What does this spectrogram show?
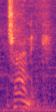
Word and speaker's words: Canik: very very long time it's a canik yes or as uh the proper name would be chanuk not cat right if you uh do the turkish the actual turkish not spelling pronunciation and this is the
